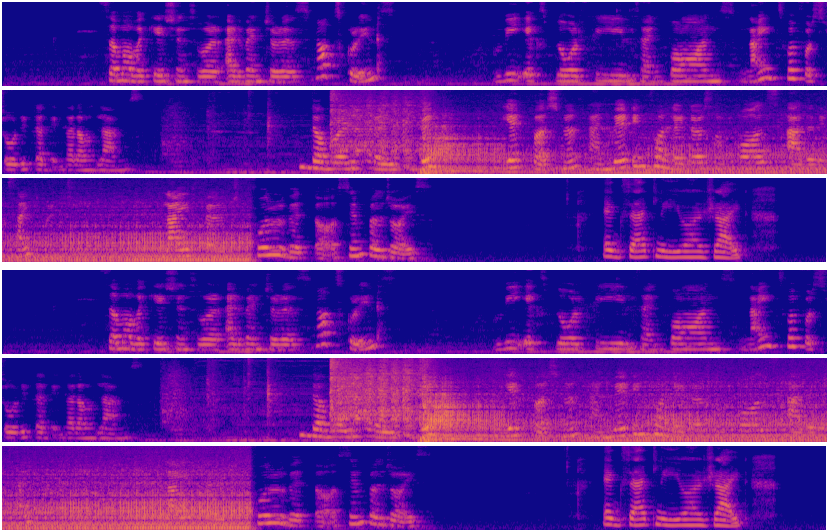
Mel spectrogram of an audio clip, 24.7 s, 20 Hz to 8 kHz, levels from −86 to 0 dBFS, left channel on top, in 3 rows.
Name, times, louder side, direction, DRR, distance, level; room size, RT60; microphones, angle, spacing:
voice 1, 1.1-3.8 4.9-9.6 10.4-10.5 11.2-12.7 13.2-17.2 18.0-20.7, left 3 dB, 35° left, 1.2 m, -37 dB
sound 1, 9.9-19.0, right 4 dB, 50° right, 0.7 m, -34 dB
voice 2, 22.5-24.2, right 1 dB, 15° right, 0.9 m, -37 dB
6.0 x 3.5 x 4.7 m
head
